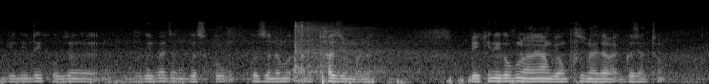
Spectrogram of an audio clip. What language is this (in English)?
Bodo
